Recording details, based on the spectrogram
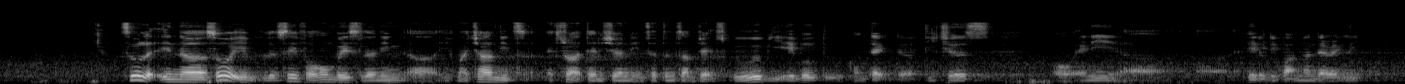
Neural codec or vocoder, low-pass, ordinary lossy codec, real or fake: none; 7.2 kHz; MP3, 64 kbps; real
